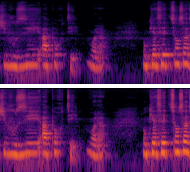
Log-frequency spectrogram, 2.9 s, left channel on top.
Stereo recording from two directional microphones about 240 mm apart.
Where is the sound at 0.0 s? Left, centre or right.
Right.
